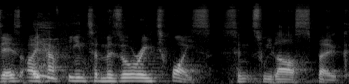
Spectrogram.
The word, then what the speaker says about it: Missouri: Missouri. Yeah. So a lot of people from there call it Missoura. They're like, oh, I'm from Missouri or Missou.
